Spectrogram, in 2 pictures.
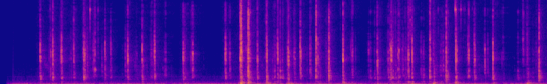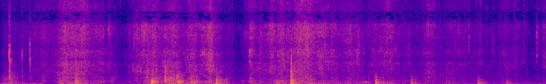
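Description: A quick run of light clicking taps, much like typing on a keyboard, for about the first five seconds. From about six seconds in, a clear plastic delivery bag around a cardboard box crinkles and crackles as it is handled, with a few sharper snaps.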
